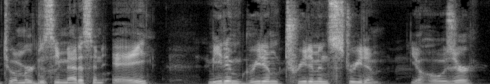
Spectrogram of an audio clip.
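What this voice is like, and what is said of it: Exaggerated put-on Canadian accent. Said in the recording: “This over-the-top Canadian accent”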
